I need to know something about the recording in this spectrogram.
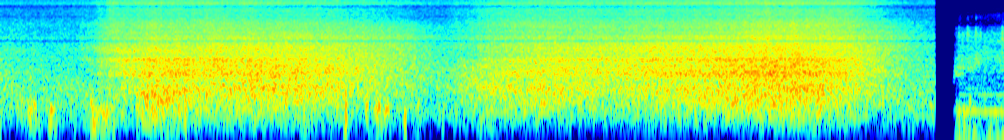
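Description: Small waves washing up a sandy beach, the rush of water swelling twice and falling back. The sound cuts off abruptly near the end.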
